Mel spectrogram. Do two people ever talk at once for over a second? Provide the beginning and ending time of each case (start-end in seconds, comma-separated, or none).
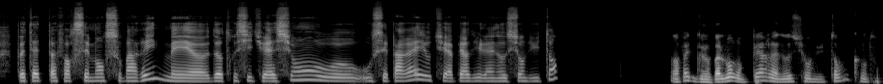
none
